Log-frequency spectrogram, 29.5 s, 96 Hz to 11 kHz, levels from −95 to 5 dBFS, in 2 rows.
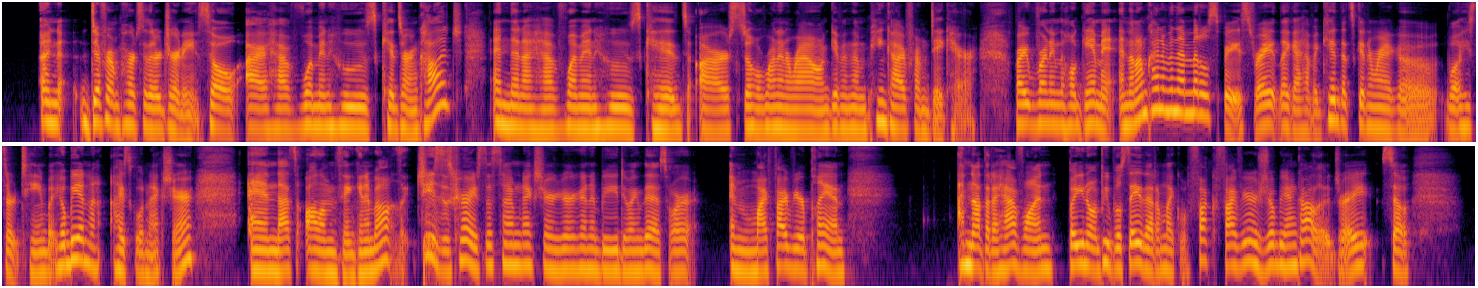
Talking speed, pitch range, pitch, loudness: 240 wpm, 155-190 Hz, 165 Hz, -17 LUFS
